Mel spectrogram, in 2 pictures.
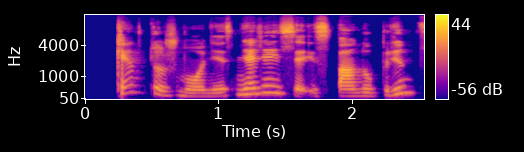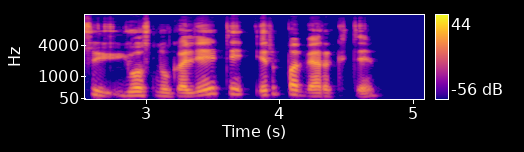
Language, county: Lithuanian, Alytus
